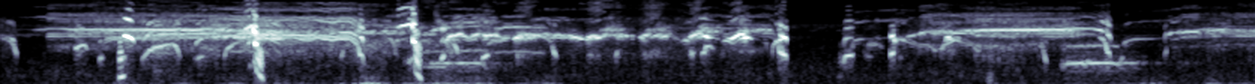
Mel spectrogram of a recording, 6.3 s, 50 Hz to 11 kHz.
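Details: Peregrine falcon young calling while parents feed them, Dolina Baryczy, Poland, 3 May 2024: shrill thin whining and quavering squeaks with sharp clicks, a short silence near four seconds, then a long steady whine.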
